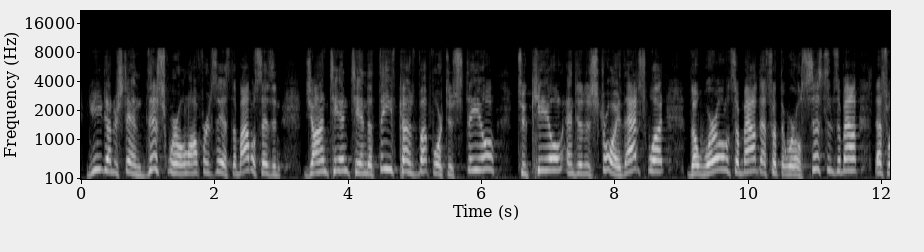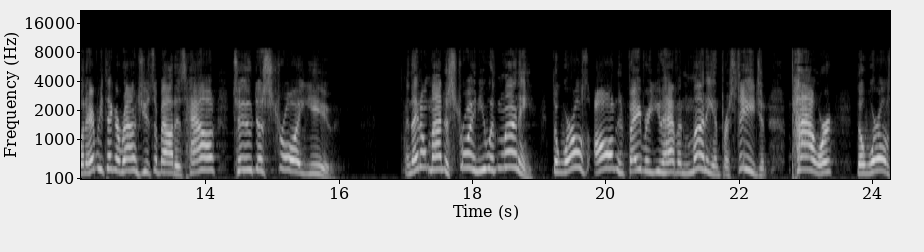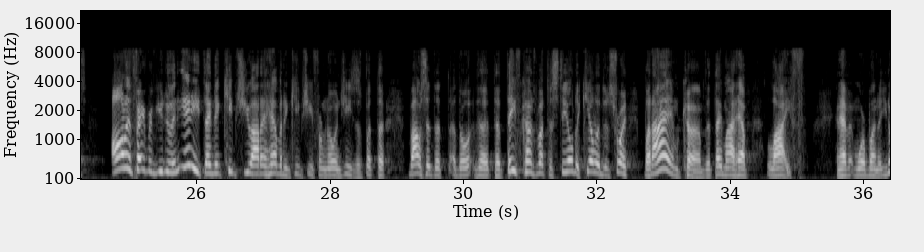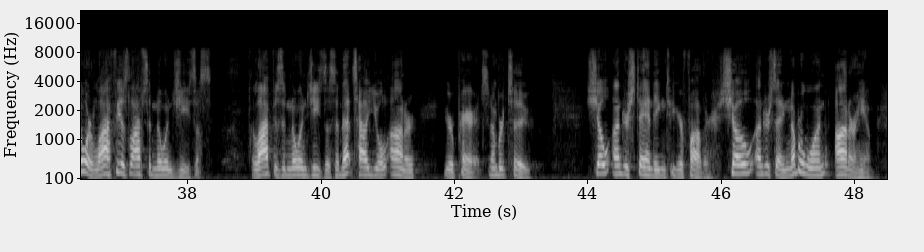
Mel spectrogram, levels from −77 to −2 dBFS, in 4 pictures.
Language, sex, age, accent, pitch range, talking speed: English, male, 60-79, American, 170-260 Hz, 200 wpm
